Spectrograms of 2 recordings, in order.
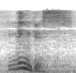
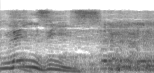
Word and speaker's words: Menzies: His name is Mingus. Mingus, yes. Scots. Yeah, Yeah, but it's pronounced, it's spelled M-E-N-Z-I-S. Yes. Well, why are you looking at me like I'm insane? He's got That's Menzies.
